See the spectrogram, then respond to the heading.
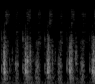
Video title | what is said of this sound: Three random Masters Of The Universe figures I'm finally opening. | if you shake him, you hear that rattling, like a baby's rattle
